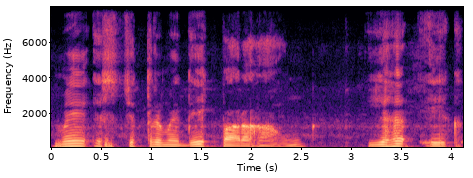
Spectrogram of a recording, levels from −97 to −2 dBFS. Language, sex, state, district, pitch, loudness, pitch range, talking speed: Hindi, male, Madhya Pradesh, Dhar, 125 Hz, -19 LUFS, 110-140 Hz, 145 wpm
